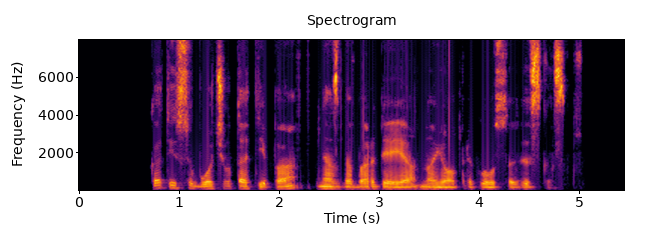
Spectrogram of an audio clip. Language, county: Lithuanian, Vilnius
